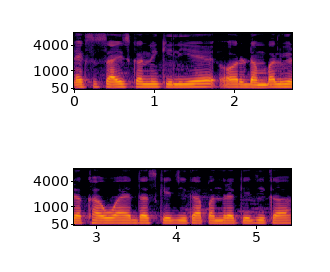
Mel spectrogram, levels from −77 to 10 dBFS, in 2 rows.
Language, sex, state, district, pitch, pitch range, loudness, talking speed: Hindi, male, Haryana, Jhajjar, 135 Hz, 130-140 Hz, -15 LUFS, 175 wpm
